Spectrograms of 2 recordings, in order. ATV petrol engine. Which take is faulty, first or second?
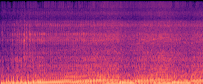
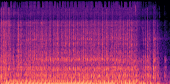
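second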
